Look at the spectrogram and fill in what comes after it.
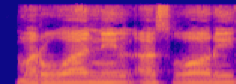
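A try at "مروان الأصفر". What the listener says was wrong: Alasfar bukan alasgar itu harusnya al-asfar.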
